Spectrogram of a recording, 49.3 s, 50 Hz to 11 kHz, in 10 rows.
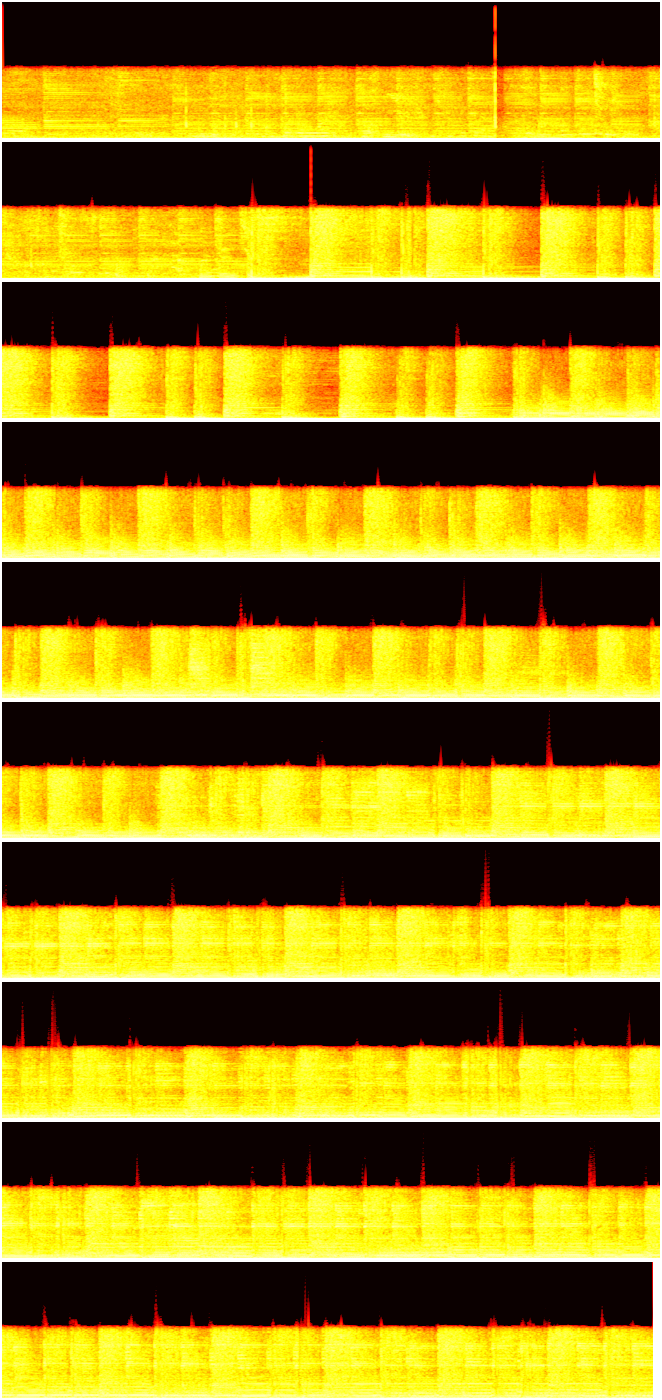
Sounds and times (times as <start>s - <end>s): Drum kit: 0.0s - 49.2s
Drum roll: 3.8s - 49.2s
Bass drum: 6.7s - 49.2s.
